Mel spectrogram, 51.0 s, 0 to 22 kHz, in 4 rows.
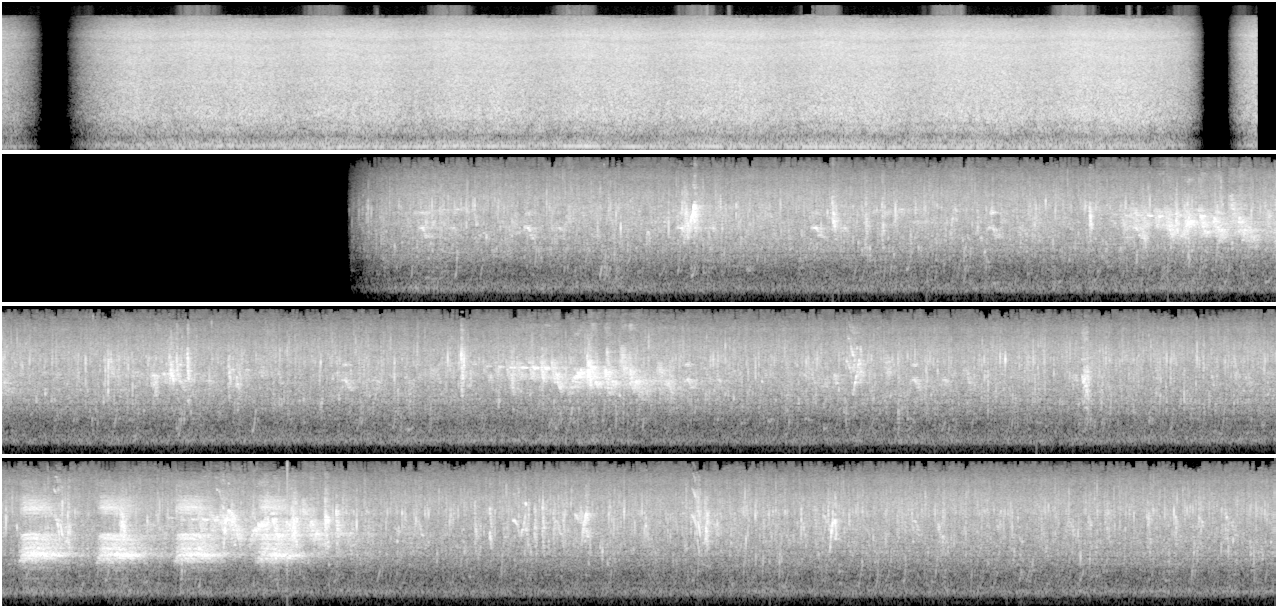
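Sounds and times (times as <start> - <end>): fountain trickling and splashing: 0.0 - 12.6, 16.2 - 50.9
birds chirping: 38.4 - 42.0
loud calls: 38.4 - 42.0.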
